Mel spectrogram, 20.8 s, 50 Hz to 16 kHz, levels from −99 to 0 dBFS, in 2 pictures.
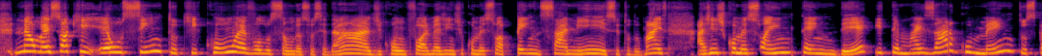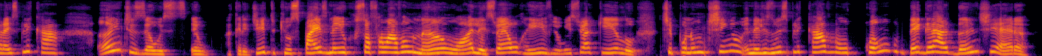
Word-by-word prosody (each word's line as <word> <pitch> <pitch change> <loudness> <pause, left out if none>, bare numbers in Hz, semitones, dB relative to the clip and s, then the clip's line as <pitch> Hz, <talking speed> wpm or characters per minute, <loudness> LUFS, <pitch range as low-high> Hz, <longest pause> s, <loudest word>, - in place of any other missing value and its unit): Não, 375 +3 +5
mas 335 0 +5
só 365 0 +4
que 365 -2 -2
eu 305 +3 +5
sinto 330 0 0
que 265 +1 -6
com 300 +6 +1
a 310 - +5
evolução 225 -6 -2
da 180 - -3
sociedade, 195 +3 0
conforme 205 0 -1
a - - +1
gente 210 +1 -4
começou 210 -1 -3
a - - -2
pensar 230 0 -1
nisso 215 -1 -1
e - - -10
tudo 190 -4 -11
mais, 270 +5 +3 0.3
a 215 - +1
gente 275 +2 0
começou 275 +1 +1
a 270 - +2
entender 275 - +1
e 290 - -3
ter 280 0 -2
mais 265 +2 -1
argumentos 335 -3 0
para 260 -1 -1
explicar. 280 -1 -3 0.4
Antes 330 - -1
eu 215 -2 +1
es 205 0 -6
eu 200 -3 -4
acredito 265 - -5
que 270 -1 -5
os 250 +1 0
pais 280 +3 +5
meio 300 +1 +1
que 325 - -7
só 320 -2 +1
falavam: 320 +1 +4
"Não, 270 0 +3
olha, 250 +1 +3
isso 225 +6 -2
é 290 +1 +3
horrível, 255 -5 -2
isso 255 +5 -8
e - - +2
aquilo". 280 -7 -2 0.3
Tipo, 300 0 -3
não 305 +2 +2
tinham 355 +3 -2
eles 265 +1 +2
não 300 - +4
explicavam 330 -2 0
o 280 - -7
quão 345 +7 0 0.2
degradante 320 +2 +2
era. 210 - -1
275 Hz, 180 wpm, -23 LUFS, 230-315 Hz, 0.4 s, Não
